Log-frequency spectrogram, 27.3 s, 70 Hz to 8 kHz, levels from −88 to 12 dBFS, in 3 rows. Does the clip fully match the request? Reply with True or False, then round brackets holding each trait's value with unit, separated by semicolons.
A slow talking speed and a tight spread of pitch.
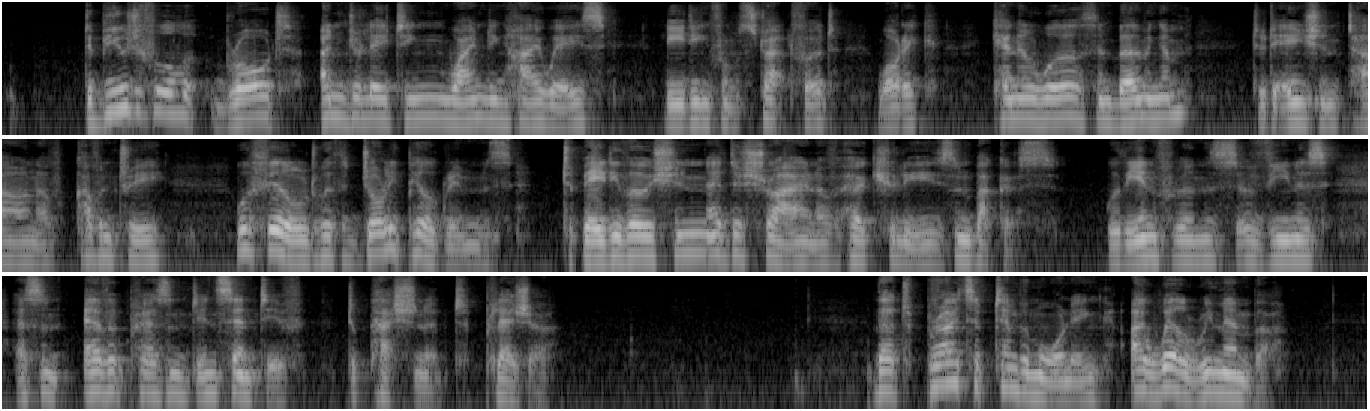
False (120 wpm; 3.3 semitones)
